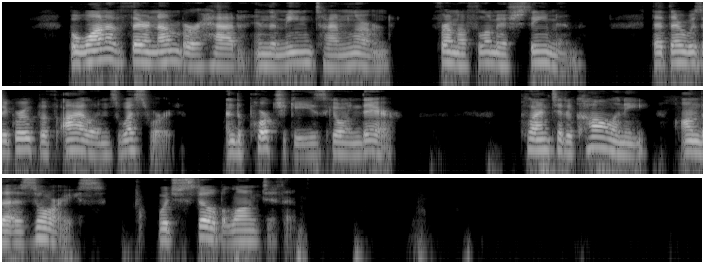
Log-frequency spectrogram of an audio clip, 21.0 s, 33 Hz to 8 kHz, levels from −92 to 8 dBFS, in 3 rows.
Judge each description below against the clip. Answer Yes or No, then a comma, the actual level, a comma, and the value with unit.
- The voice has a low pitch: No, medium, 145 Hz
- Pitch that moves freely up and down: No, average, 3.3 semitones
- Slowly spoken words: Yes, slow, 110 wpm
